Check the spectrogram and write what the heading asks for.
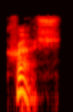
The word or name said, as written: crush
